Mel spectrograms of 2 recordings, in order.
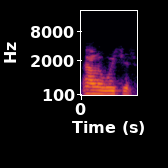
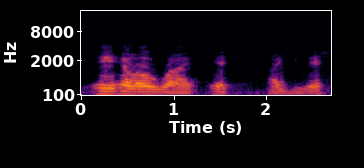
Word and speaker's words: Aloysius: It's A L O Y S I U S.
